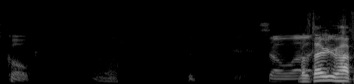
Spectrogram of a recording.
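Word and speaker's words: Koch: pronounce uh coke k-o-c-h on their actual website they say you pronounce it as coke so well there you have it yes so it's heckler and coke g36c uh are one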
